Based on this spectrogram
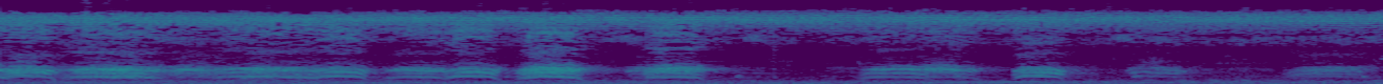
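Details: A flock of crows cawing, loud hoarse caws repeated in quick uneven bursts, some overlapping, over a constant high-pitched hiss.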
